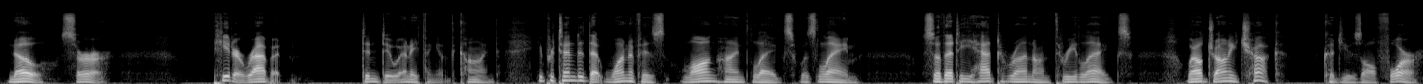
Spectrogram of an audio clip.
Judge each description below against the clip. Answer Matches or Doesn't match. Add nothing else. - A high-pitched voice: Doesn't match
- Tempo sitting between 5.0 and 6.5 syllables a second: Doesn't match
